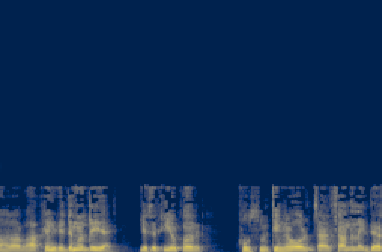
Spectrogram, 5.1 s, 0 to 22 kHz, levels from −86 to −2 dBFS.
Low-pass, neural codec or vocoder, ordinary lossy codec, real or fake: 7.2 kHz; codec, 24 kHz, 1 kbps, SNAC; MP3, 24 kbps; fake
